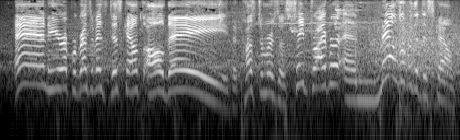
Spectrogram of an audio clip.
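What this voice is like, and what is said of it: Play-by-play sports announcer voice. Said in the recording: “my impression of a play by play announcer who loves to save money”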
